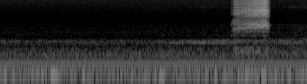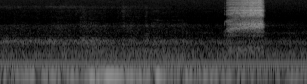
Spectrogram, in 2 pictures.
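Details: Wild barn owl family resting together in a monitored nest box; two harsh, broadband hissing bursts about three seconds apart, each roughly a third of a second, over a steady low electrical hum.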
